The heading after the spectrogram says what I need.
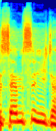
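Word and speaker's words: Samson: 영어 발음은 샘슨이죠.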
